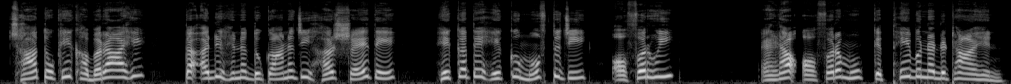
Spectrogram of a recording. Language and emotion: Sindhi, surprised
